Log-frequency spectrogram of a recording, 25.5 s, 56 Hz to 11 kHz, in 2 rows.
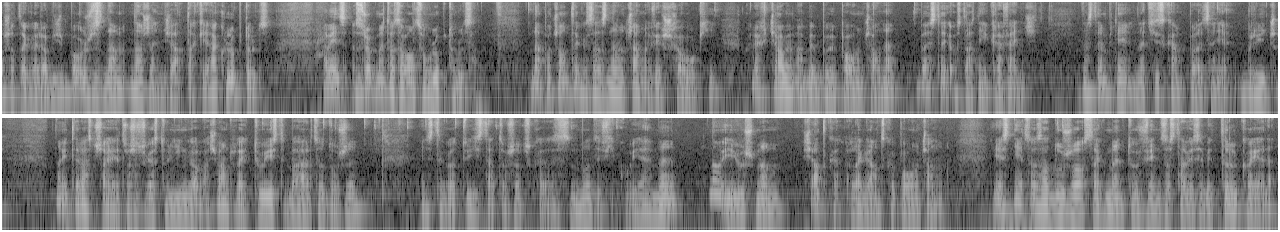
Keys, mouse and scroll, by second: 1.5 a, 12.0 click, 15.2 click, 15.8-20.6 click, 23.1 click.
